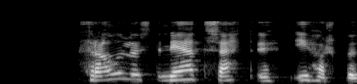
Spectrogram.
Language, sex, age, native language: Icelandic, female, 50-59, Icelandic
